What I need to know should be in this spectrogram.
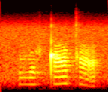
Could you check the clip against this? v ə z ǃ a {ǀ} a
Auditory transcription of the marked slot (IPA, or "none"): ǀ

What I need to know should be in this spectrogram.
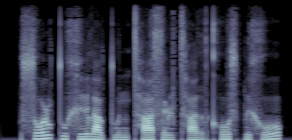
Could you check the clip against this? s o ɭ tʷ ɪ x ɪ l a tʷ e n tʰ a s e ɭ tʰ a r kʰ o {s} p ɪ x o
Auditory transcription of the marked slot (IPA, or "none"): s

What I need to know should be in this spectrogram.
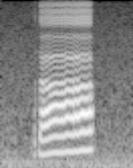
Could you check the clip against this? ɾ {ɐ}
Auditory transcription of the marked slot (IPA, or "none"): a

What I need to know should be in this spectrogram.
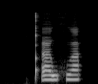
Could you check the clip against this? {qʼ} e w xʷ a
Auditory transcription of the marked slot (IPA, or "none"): qʼ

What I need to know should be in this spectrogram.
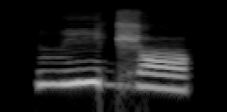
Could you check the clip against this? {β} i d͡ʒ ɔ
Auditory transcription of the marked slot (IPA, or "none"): β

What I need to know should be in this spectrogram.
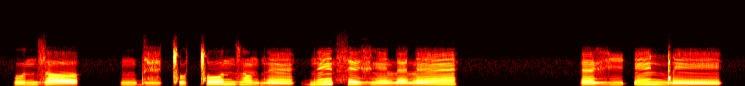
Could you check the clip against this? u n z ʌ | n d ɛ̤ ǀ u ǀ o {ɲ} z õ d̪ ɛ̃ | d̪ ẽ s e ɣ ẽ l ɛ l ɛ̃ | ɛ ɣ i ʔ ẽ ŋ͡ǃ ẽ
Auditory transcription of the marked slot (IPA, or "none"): n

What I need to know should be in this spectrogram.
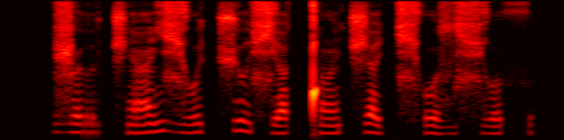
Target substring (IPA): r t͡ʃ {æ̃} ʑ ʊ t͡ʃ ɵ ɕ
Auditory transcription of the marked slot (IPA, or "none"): æ̃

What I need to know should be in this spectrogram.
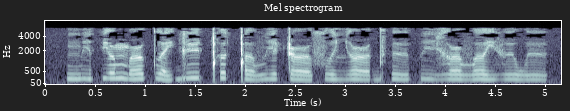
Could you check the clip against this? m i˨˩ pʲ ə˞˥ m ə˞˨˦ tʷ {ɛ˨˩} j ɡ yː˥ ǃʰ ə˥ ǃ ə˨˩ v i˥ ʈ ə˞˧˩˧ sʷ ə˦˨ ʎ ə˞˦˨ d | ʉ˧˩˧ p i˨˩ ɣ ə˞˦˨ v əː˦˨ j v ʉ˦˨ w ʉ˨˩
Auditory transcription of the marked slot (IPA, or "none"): ɛ˧˩˧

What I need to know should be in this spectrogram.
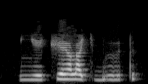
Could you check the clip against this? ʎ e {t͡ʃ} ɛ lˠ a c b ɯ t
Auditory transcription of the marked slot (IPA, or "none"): t͡ʃ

